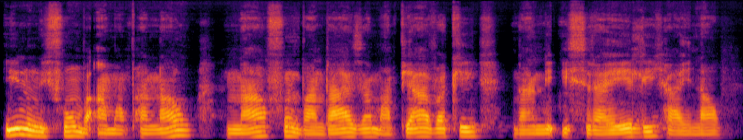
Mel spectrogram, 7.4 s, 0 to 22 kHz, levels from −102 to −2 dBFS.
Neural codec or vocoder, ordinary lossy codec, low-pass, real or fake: none; none; none; real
